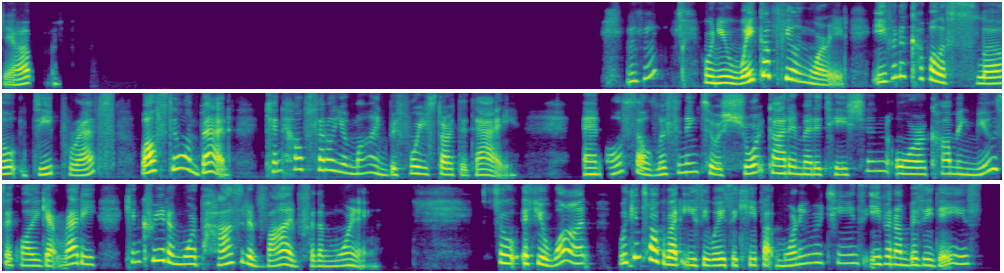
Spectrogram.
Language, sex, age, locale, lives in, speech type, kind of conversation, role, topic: English, female, 50-54, en-US, United States, read, expert-assistant, expert, How can you practice self-care every day?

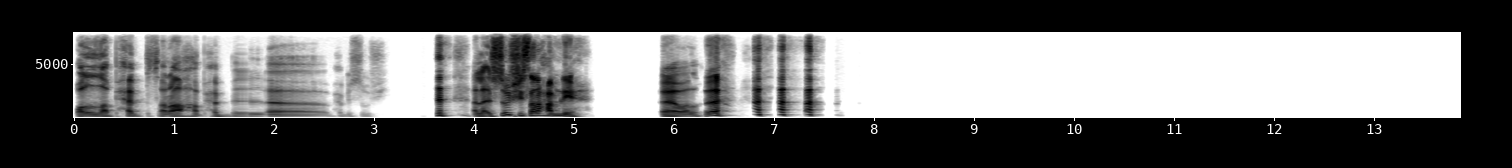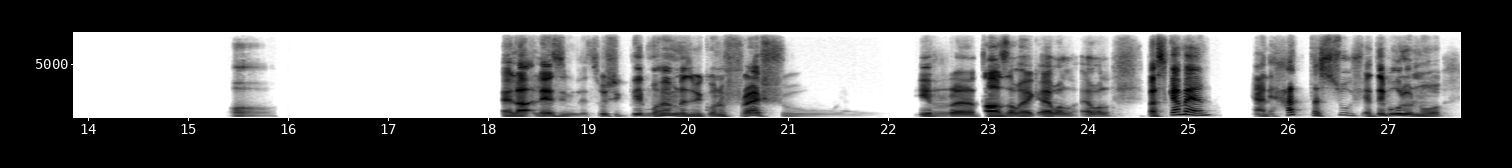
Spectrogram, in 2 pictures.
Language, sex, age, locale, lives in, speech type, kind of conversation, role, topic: Arabic, male, 30-34, ar-SA, United States, conversation, unstructured, none, هل إنت شايف إن الأكل السريع بيأثر بالسلب على صحتنا؟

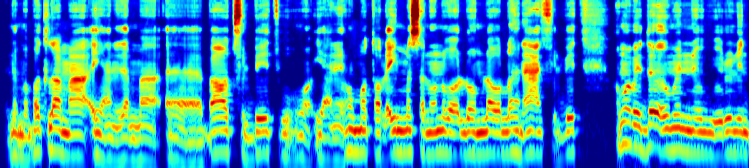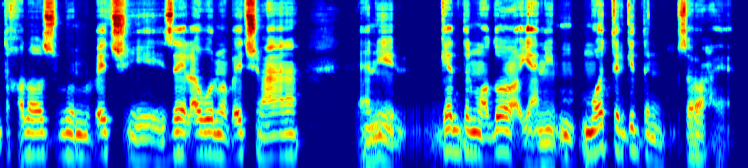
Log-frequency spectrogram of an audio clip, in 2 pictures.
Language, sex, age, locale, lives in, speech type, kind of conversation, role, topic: Arabic, male, 20-24, ar-EG, Egypt, conversation, advice, user, إزاي أقدر أوفّق وقتي بين شريكي وصحابي من غير ما أحس بضغط أو ذنب؟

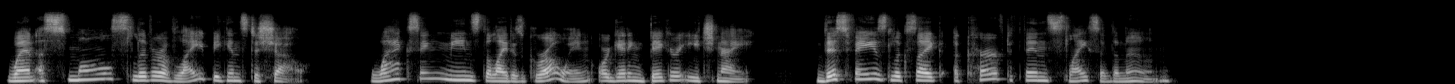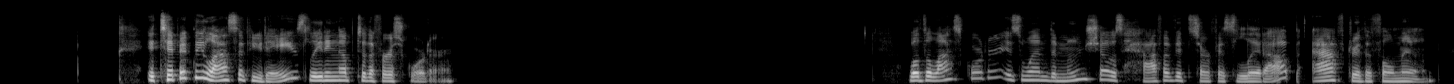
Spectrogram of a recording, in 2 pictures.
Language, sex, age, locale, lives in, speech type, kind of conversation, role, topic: English, male, 20-24, en-US, United States, read, expert-assistant, expert, What are the phases of the moon and their effects?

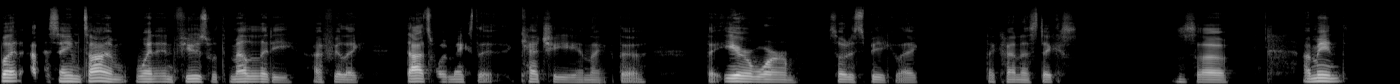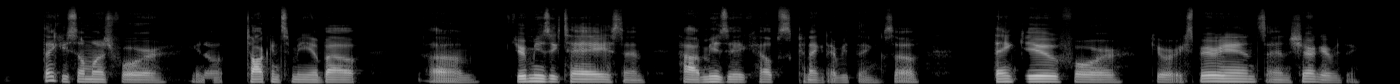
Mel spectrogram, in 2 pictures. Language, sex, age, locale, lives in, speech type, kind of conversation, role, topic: English, male, 30-34, en-US, United States, conversation, podcast, host, Why do you think music brings people together in meaningful ways?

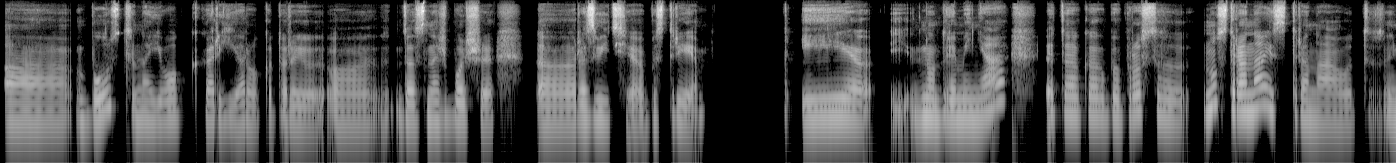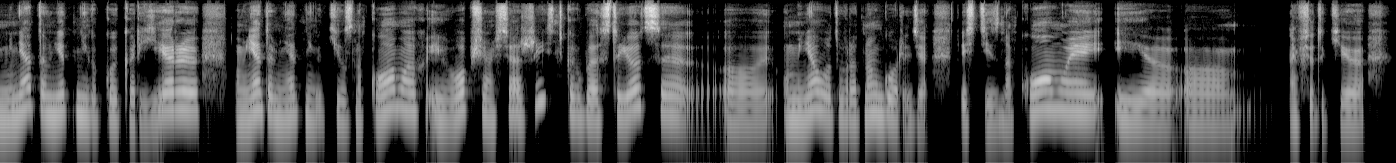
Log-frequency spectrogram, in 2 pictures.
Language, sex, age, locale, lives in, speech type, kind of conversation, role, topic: Russian, female, 20-24, ru-RU, Estonia, conversation, advice, user, Как уменьшить тревогу, когда будущее кажется неопределённым?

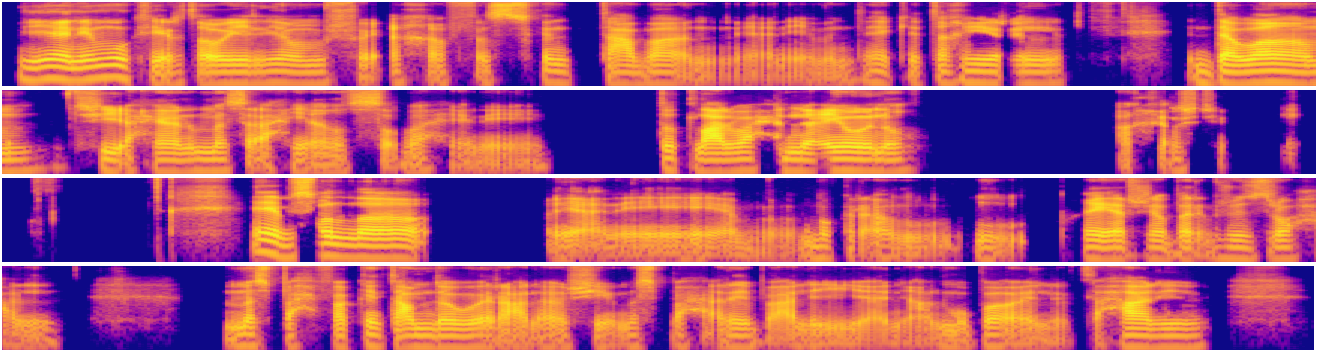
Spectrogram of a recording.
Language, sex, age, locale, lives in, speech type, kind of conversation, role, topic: Arabic, male, 25-29, ar-SY, United States, conversation, unstructured, none, إزاي التكنولوجيا بتأثر على روتينك اليومي؟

